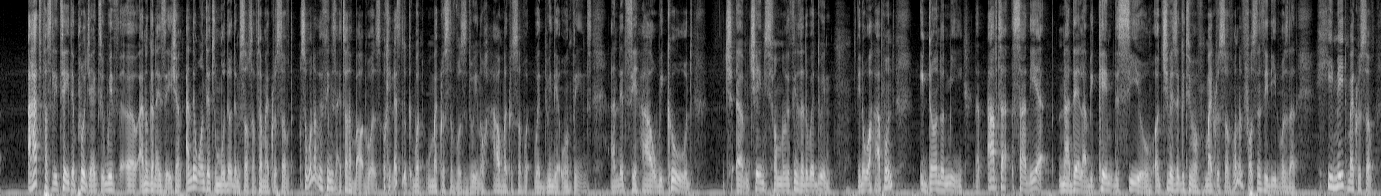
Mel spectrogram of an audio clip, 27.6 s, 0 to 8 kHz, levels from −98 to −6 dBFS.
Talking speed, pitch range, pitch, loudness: 200 wpm, 75-100 Hz, 85 Hz, -29 LUFS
